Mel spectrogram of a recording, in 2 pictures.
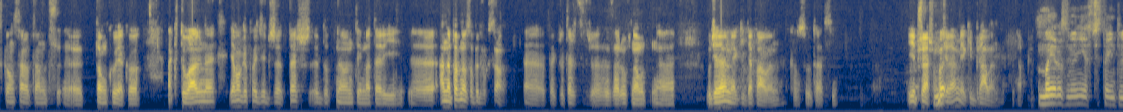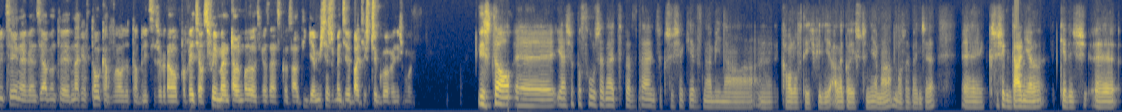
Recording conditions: video call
